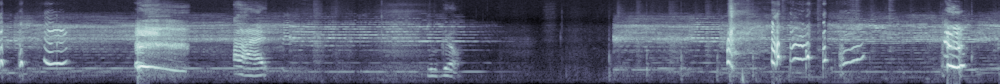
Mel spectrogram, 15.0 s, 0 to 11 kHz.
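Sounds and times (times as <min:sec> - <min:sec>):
guitar chords: 0:09.2 - 0:15.0
high sliding yelps: 0:11.6 - 0:13.1.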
